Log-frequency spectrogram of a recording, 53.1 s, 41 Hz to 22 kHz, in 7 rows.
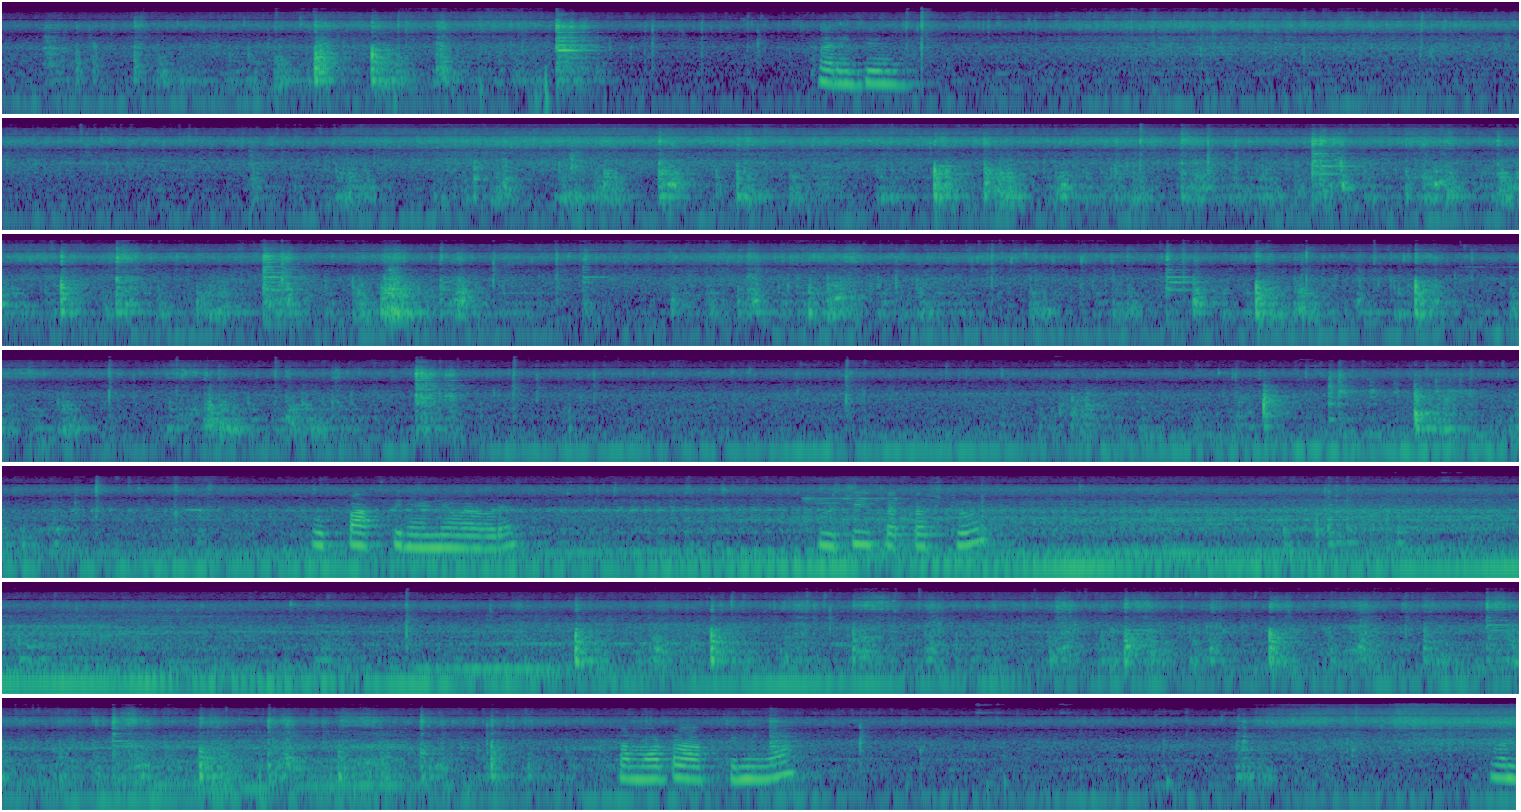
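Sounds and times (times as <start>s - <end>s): food sizzling in hot oil: 0.0s - 53.0s
spoon scraping and knocking pan: 0.2s - 3.0s, 8.8s - 25.2s, 28.0s - 30.8s, 40.5s - 48.7s.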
